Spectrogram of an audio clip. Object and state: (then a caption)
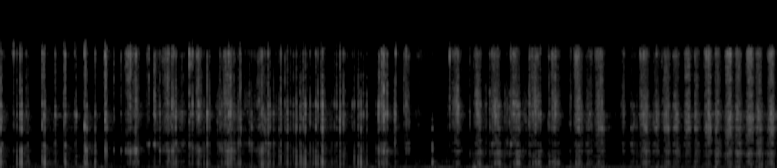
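Bar of soap. Long painted nails quickly scratch and rub a palm-sized solid white bar of soap held in both hands. The result is a dense, rapid run of dry, bright scratching strokes with almost no low end.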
